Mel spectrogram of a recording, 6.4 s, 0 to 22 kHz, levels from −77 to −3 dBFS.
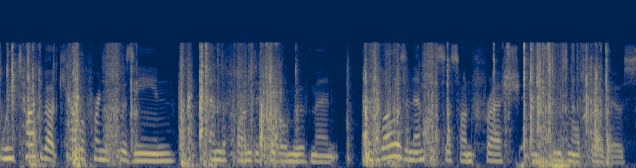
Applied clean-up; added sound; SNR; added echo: none; Thump, thud; 0 dB; none.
